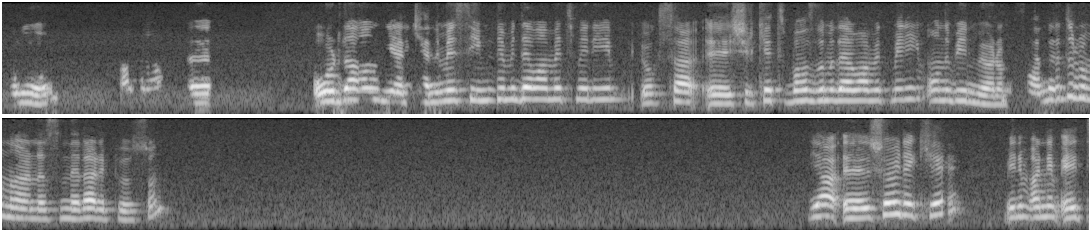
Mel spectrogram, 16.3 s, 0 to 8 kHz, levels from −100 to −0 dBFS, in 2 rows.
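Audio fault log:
0.00–0.04, 0.48–0.78 and 1.34–1.95 s, other side's voice leaking through: a faint second voice sits well under the talker, about 35 to 40 dB down, in short scraps. That's likely loudspeaker playback the echo canceller didn't fully scrub from the mic.
0.04–0.39, 0.88–1.61, 2.70–3.18 and 7.56–7.86 s, speech suppressed in double talk: the talker's voice ducks by about 10 to 15 dB for a few hundred milliseconds each time. The echo canceller likely couldn't separate the talker from the echo during overlap, so it turned both down.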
